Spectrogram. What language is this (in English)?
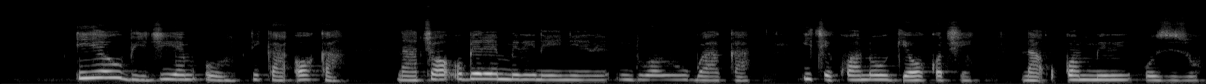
Igbo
